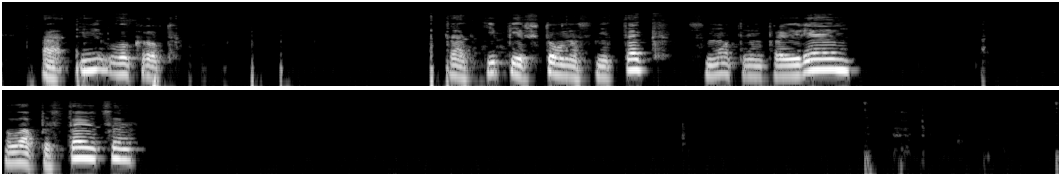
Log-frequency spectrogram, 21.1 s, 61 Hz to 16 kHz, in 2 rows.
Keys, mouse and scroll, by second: 0.1 a, 0.7 i, 2.4 space, 4.3 space, 5.5 click, 20.2 click.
